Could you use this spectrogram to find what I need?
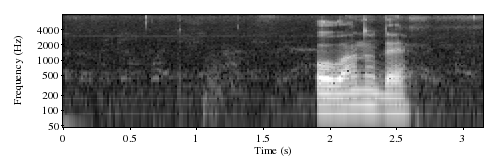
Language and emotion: Russian, neutral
